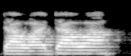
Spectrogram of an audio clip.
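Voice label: "dawadawa", Nigerian Pidgin, female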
